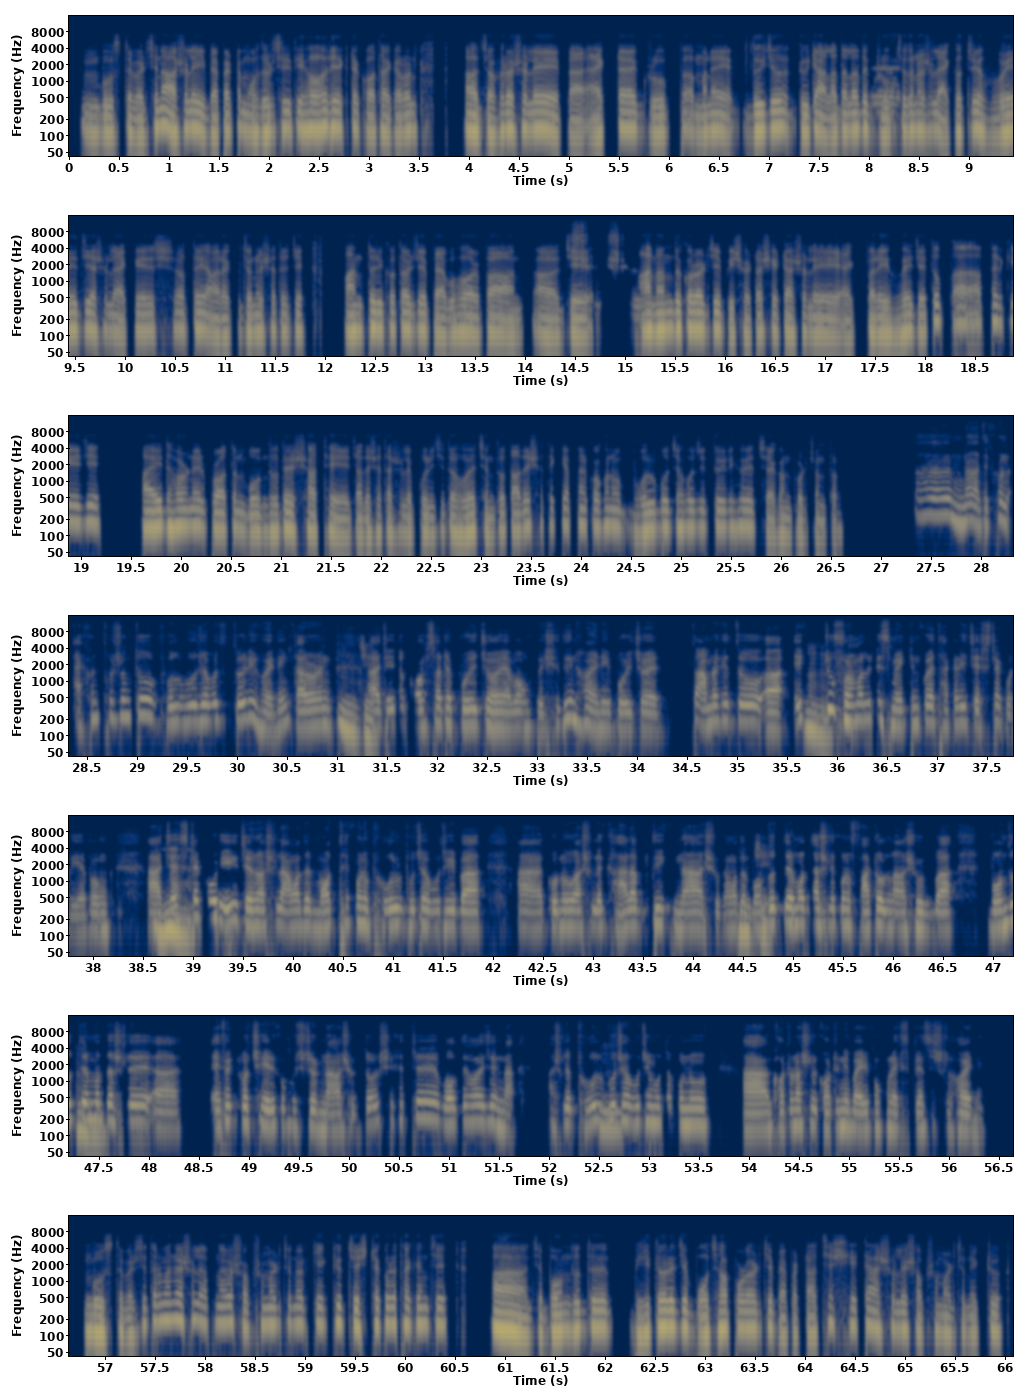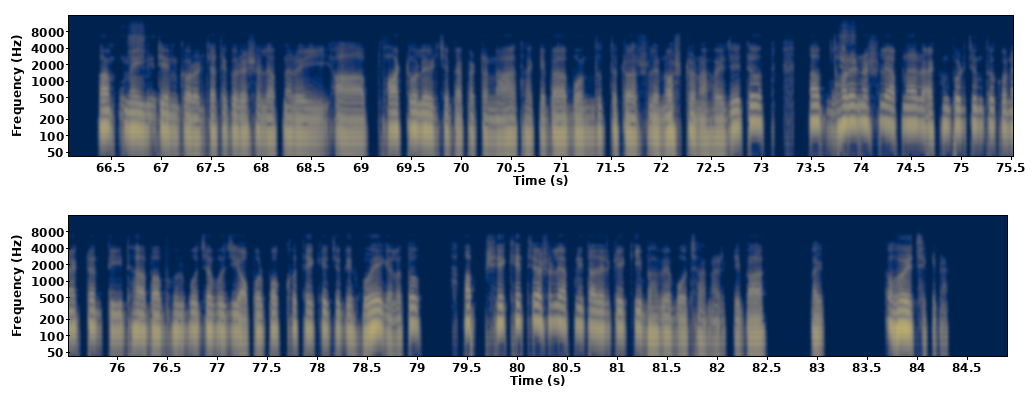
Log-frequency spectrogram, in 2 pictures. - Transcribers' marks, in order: laughing while speaking: "মধুর স্মৃতি হওয়ারই একটা কথা"; tapping; "নিশ্চয়ই, নিশ্চয়ই" said as "ইশ্চয়ই, ইশ্চয়ই"; in English: "ফরমালিটিস মেইনটেইন"; in English: "ইফেক্ট"; in English: "এক্সপেরিয়েন্স"; in English: "মেইনটেইন"
- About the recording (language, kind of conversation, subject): Bengali, podcast, কনসার্টে কি আপনার নতুন বন্ধু হওয়ার কোনো গল্প আছে?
